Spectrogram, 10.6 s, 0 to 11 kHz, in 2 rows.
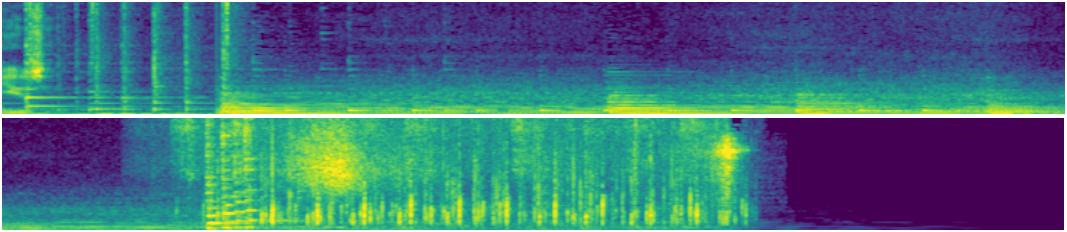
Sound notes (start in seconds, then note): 6.1 applause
